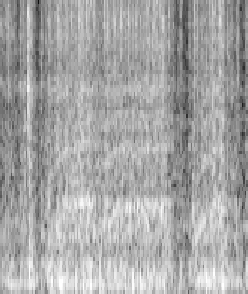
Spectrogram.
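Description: A sewing machine runs steadily, stitching a snap bag with a fast, even mechanical whir and rapid needle chatter, close and continuous throughout.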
